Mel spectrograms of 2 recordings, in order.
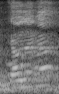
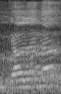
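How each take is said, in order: No difference in how they are said.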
